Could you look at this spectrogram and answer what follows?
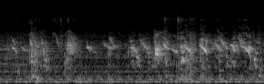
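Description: A flock of 45-day-old farm-raised chickens clucks and squawks continuously, several birds overlapping at moderate loudness with busy chatter throughout.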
